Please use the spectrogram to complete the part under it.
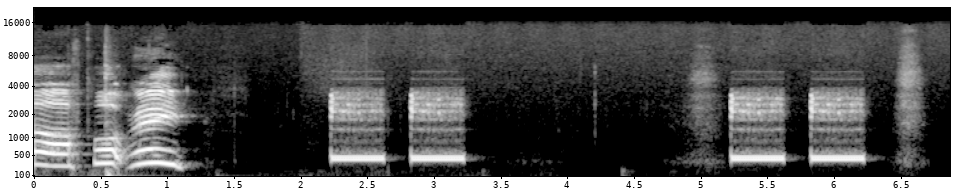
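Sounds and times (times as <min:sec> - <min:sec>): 
speech: 0:00.3 - 0:01.2
outgoing call ringback tone: 0:02.2 - 0:03.3, 0:05.2 - 0:06.3.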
